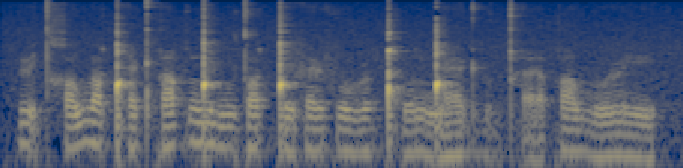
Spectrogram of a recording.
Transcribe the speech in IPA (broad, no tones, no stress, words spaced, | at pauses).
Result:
ɭḭtχɒw lɒǃʰæʈqeq ŋ͡ǃiwutɒ ǃefæɭfow ɭoǃʰo ŋ͡ǃæ ɖʱuɡqʰḭ qɒwlo ɭe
